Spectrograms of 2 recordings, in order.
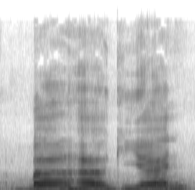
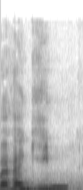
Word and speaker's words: bahagian: Bahagian najis. Semula. Bahagian najis. Okey. Itu cara baca dia, bahagian, bukan bahagin. Ni, bahagian najis.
